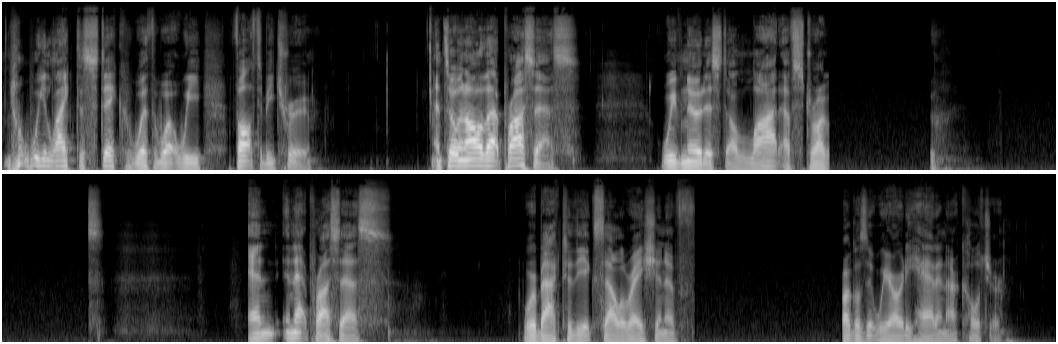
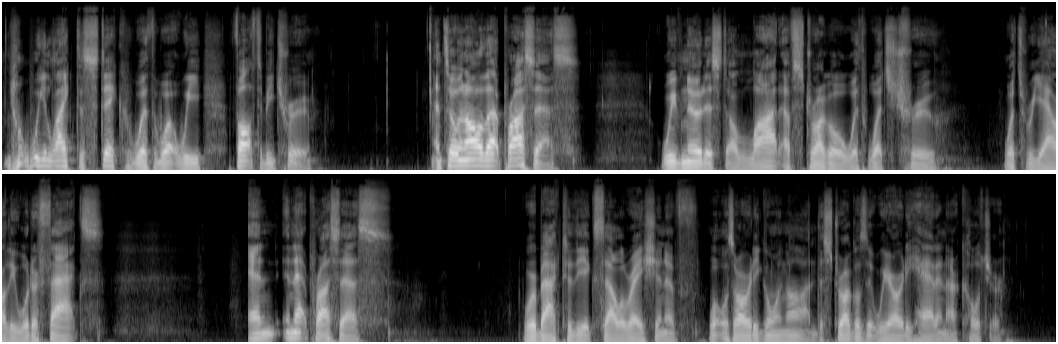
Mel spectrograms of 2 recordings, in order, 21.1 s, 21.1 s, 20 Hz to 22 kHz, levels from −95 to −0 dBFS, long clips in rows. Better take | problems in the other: second | audio cutting out; at 8.5 s for 1 s, at 10 s for 1.5 s and at 17 s for 1.5 s

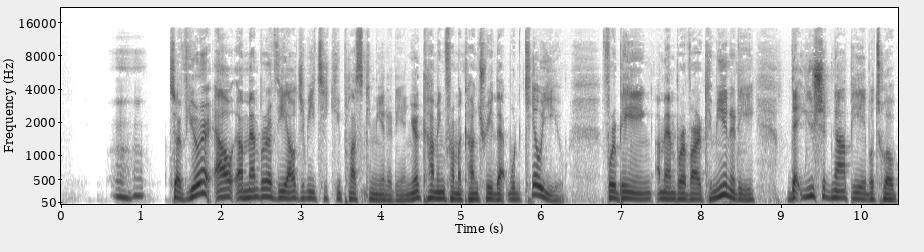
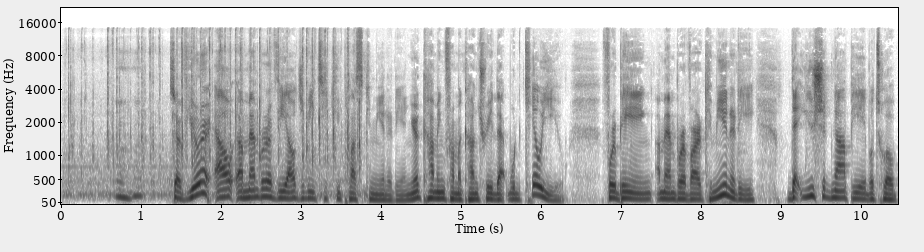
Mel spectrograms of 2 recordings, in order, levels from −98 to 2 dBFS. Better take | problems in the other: first | keyboard typing; noticeable; until 4 s; peak 9 dB below the speech

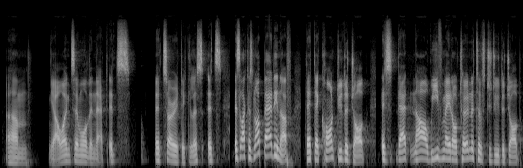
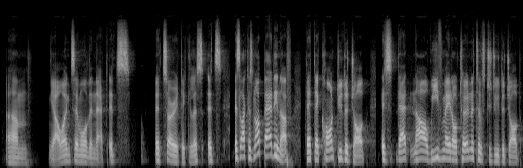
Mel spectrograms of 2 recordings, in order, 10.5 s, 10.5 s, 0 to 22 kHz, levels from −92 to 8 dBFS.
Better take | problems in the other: neither | none

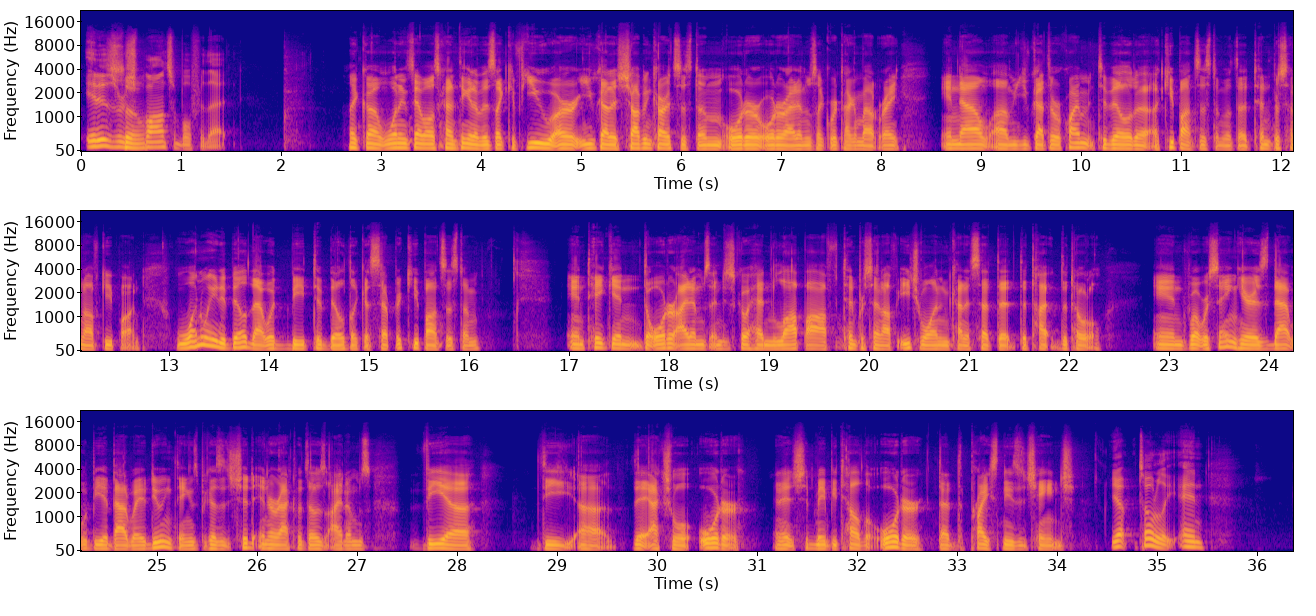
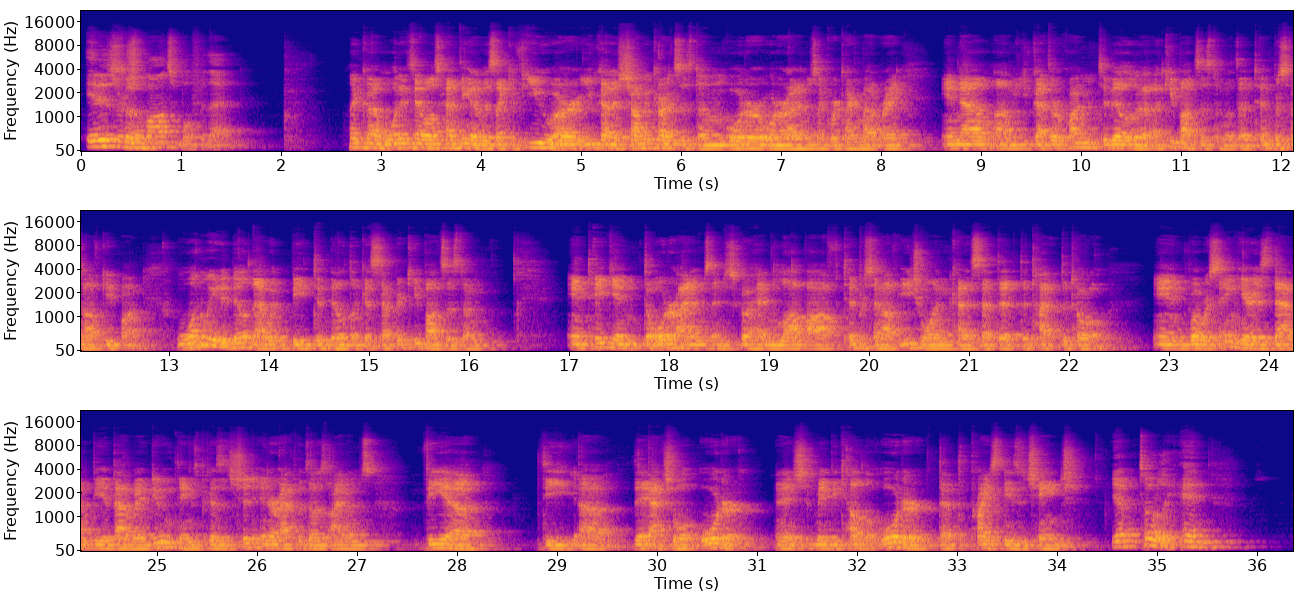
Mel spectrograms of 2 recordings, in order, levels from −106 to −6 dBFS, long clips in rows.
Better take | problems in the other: first | off-mic speech; far // room echo; slight; dies away in 0.4 s

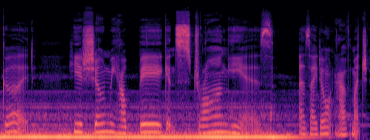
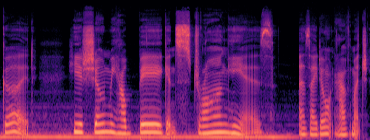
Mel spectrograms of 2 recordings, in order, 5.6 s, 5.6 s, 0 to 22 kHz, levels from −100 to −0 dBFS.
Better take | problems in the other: second | low rumble; loud; throughout; 4 dB below the speech; faint in the second

